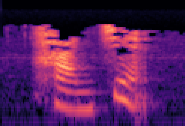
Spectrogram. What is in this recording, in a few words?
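"罕见", Mandarin Chinese; chinese flashcards; hsk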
